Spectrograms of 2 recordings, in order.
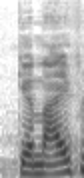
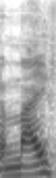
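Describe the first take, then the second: First: "केनाइफ" with an added "ke" at the start; K pronounced. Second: "नाइफ" starting straight on N; silent K. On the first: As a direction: voice the silent K in "केनाइफ". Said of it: "केनाइफ नहीं पढ़ा जाएगा". ("केनाइफ" में के बोलकर गलत उच्चारण) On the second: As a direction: say "नाइफ" with no K sound. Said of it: "यहाँ केल साइलेंट रहता है". ("नाइफ" में के साइलेंट रखकर) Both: Shown as a demonstration.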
